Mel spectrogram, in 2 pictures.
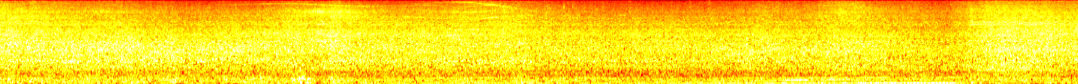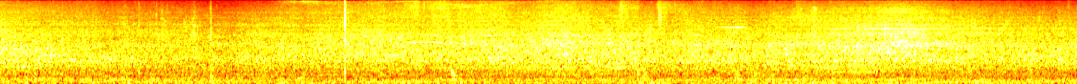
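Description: Hong Kong double-decker tram running along its street tracks, heard from the upper deck: a steady rumble mixed with surrounding road traffic. A louder low rumble builds about ten seconds in and cuts off suddenly a few seconds later.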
